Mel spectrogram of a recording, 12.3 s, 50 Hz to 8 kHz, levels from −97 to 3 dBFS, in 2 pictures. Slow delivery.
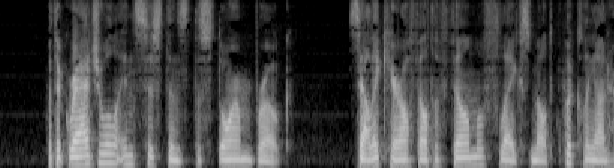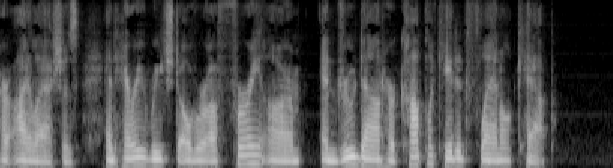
No: average, 160 wpm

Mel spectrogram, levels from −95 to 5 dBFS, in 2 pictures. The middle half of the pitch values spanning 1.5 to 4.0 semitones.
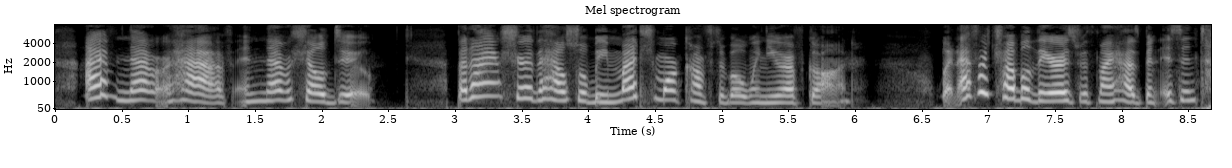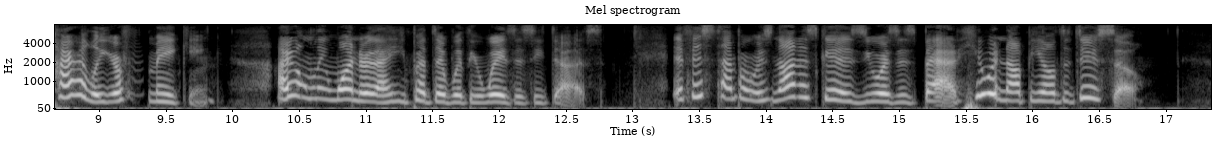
No: average, 5.0 semitones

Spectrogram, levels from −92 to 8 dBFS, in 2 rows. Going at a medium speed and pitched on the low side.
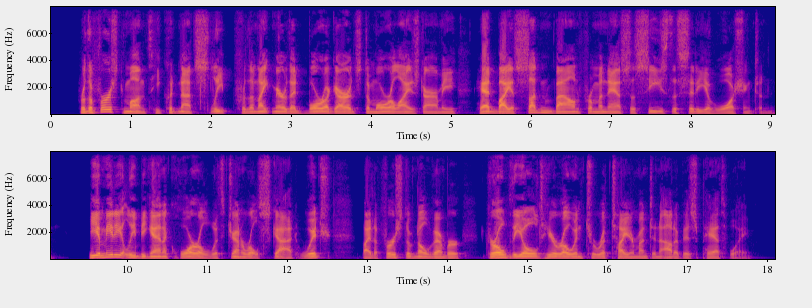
Yes: average, 170 wpm; low, 100 Hz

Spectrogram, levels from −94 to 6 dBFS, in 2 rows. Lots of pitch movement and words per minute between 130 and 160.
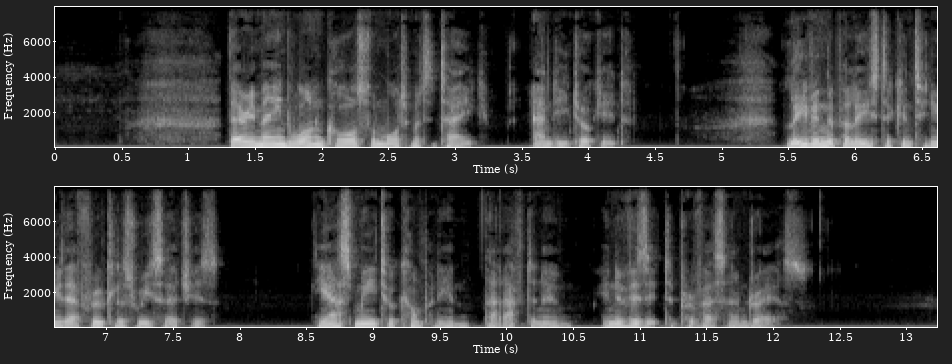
Yes: wide, 6.0 semitones; average, 155 wpm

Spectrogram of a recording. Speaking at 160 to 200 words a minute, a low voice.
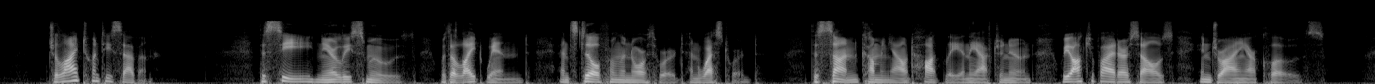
No: average, 140 wpm; low, 100 Hz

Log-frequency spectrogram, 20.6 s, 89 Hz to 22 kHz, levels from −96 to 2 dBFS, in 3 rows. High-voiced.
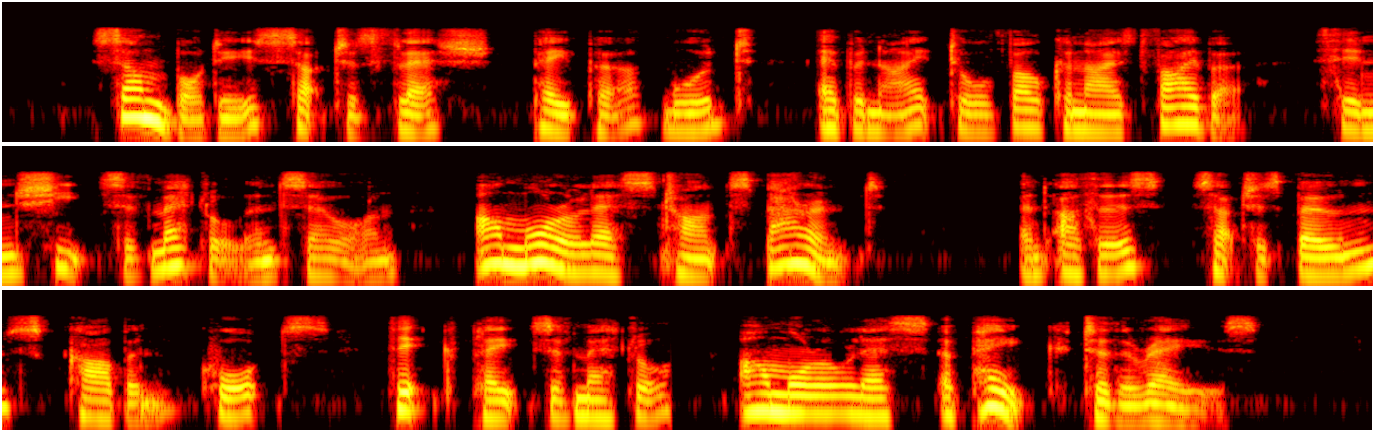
No: medium, 155 Hz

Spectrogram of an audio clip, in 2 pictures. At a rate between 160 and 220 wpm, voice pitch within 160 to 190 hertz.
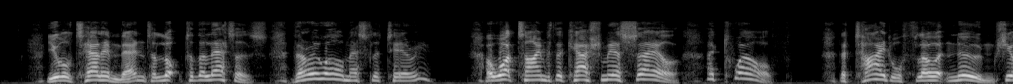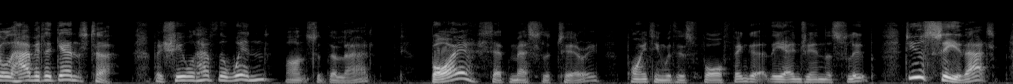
Yes: average, 185 wpm; medium, 185 Hz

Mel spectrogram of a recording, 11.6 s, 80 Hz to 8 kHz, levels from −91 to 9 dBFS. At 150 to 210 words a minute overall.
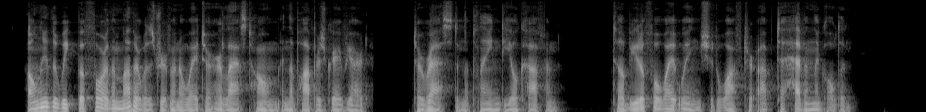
Yes: average, 190 wpm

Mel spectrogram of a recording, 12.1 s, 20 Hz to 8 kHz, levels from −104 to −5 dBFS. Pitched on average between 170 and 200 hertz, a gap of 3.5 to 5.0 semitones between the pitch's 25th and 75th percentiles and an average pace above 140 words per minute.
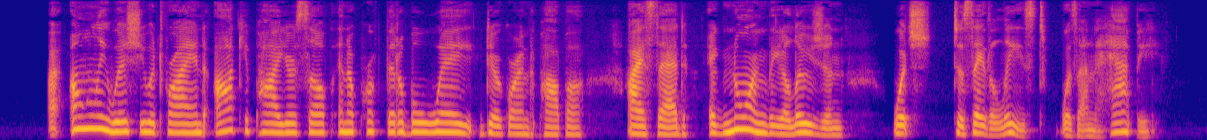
No: high, 190 Hz; average, 4.1 semitones; slow, 135 wpm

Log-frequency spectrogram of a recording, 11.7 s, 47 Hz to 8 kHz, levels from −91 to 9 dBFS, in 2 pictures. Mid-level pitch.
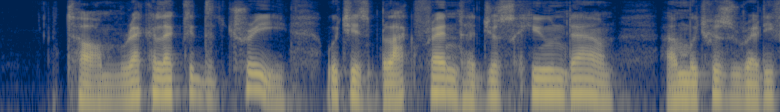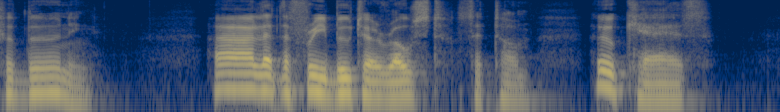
No: low, 100 Hz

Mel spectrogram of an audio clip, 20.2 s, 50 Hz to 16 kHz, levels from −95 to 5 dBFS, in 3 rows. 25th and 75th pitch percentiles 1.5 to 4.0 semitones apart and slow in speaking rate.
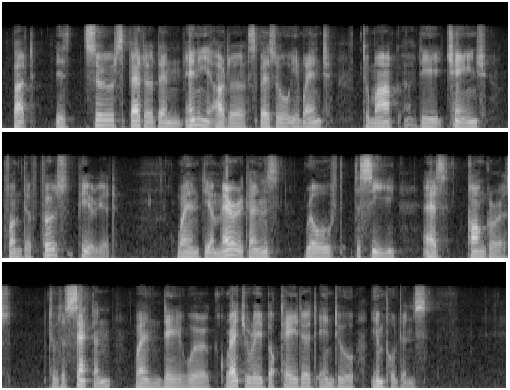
Yes: average, 3.0 semitones; slow, 105 wpm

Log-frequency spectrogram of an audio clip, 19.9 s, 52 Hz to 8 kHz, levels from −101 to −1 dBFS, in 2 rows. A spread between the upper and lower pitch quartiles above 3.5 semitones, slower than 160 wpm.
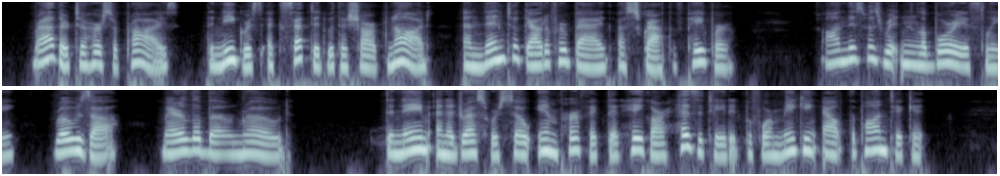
Yes: average, 4.4 semitones; average, 140 wpm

